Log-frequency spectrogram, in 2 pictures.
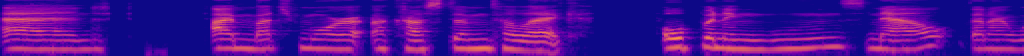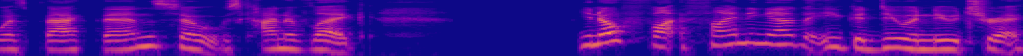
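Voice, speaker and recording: Long, frequent pauses from a woman with a Montreal accent, medium pitch, bright sharp tone, dry close sound with no echo. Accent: Montreal anglophone Canadian English. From Quebec, Canada. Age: 20s. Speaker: singer-songwriter. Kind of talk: casual interview chat.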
